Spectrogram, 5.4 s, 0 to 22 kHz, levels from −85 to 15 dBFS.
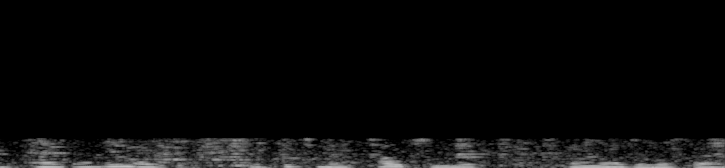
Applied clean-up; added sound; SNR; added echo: classical method Wiener filter.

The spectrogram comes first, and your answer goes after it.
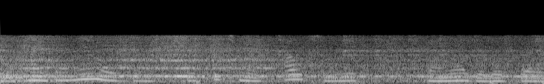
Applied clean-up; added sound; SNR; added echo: none; Mechanisms; -2 dB; none.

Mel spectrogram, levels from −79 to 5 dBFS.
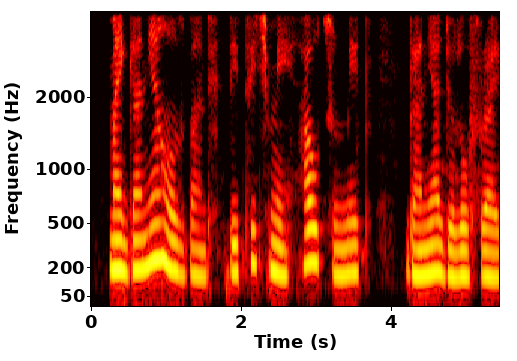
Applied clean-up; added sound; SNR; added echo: none; none; none; none.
